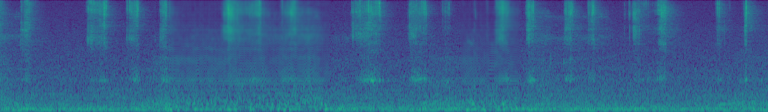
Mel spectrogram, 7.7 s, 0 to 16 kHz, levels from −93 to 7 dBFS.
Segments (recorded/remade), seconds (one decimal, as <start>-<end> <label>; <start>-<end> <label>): 0.0-1.7 recorded; 1.7-3.3 remade; 3.3-4.6 recorded; 4.6-5.2 remade; 5.2-7.7 recorded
